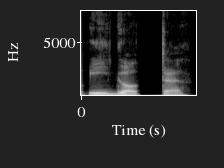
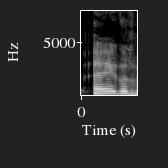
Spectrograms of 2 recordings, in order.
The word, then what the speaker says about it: EGOT: Quello che viene chiamato IGOT. – IGOT, sì. Che io dico EGOT perché Emmy si dice Emmy, quindi lo pronuncio in...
